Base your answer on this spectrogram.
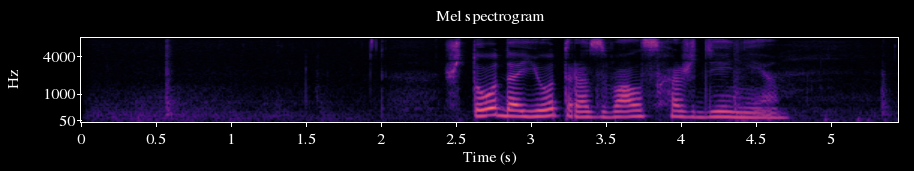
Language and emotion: Russian, neutral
